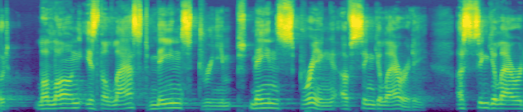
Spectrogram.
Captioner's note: speaking french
